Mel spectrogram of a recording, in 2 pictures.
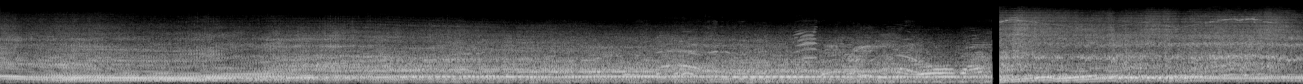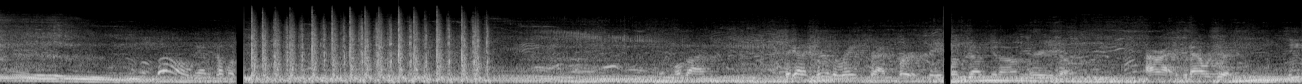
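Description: Drag cars' engines at high revs at the starting line, held steady, then falling and climbing in pitch over several edited shots. About halfway through comes a rapid run of sharp pops for about two seconds.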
